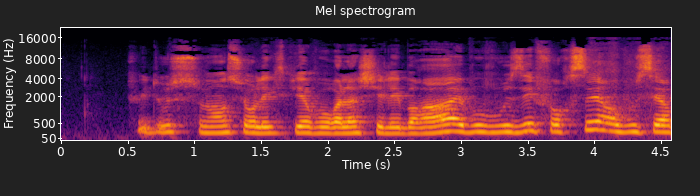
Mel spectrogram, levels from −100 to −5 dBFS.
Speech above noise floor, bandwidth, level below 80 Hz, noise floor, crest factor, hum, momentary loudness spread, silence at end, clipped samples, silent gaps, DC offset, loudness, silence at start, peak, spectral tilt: 39 dB; 15.5 kHz; -70 dBFS; -64 dBFS; 16 dB; none; 7 LU; 0 s; under 0.1%; none; under 0.1%; -25 LUFS; 0.6 s; -10 dBFS; -3.5 dB/octave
